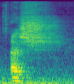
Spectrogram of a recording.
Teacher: But when there is ash-shams letters, this al is not gonna be pronounced. You're gonna go to the letter right away, jump.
